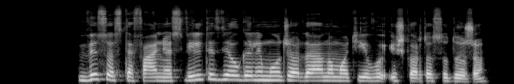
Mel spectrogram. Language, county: Lithuanian, Kaunas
